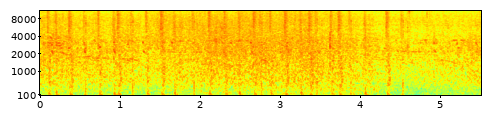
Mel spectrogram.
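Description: Heavy paws thud quickly on sand.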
